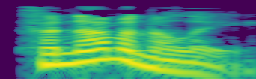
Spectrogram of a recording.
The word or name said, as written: phenomenally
